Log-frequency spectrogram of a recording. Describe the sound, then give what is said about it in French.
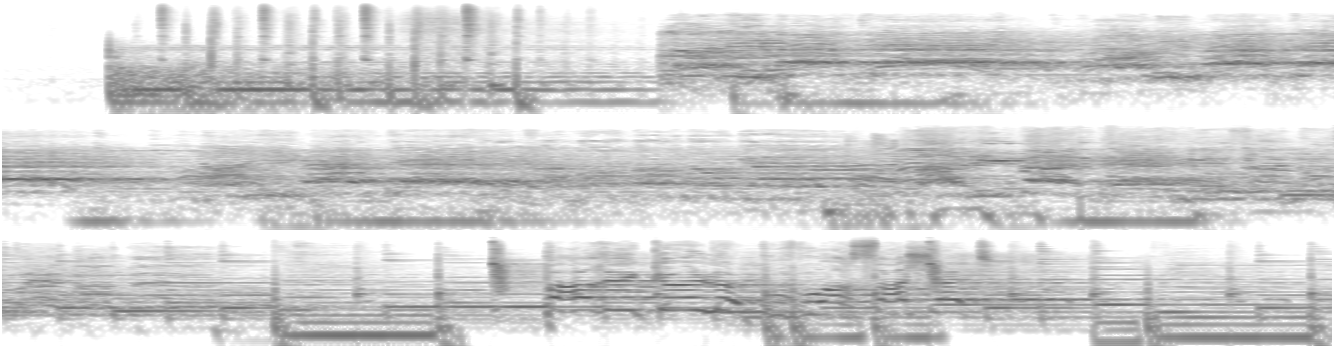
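A large outdoor crowd of protesters at demonstrations in Algeria sings a song together, loud and continuous, many voices blending with shouts and chants rising over a dense, echoing roar. “on écoute même la foule qui chante cette chanson.”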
